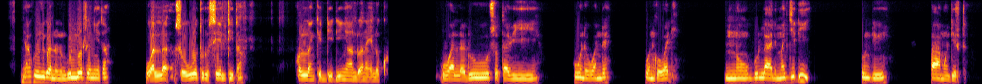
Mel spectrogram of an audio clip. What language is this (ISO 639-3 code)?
ffm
